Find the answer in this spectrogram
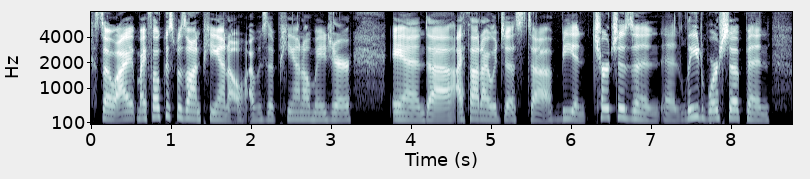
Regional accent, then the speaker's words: Bethalto, Illinois, United States; I was born and raised in Bethalto. And so I went to school there, graduated from CM, and then went off to SIU Edwardsville.

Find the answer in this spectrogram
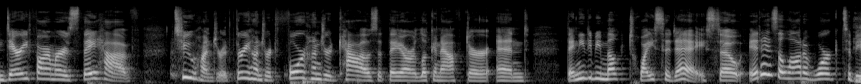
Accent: Edwardsville, Illinois, United States; now in Belleville, United States; So I grew up in Edwardsville, Illinois, and I currently live in Belleville, Illinois.

